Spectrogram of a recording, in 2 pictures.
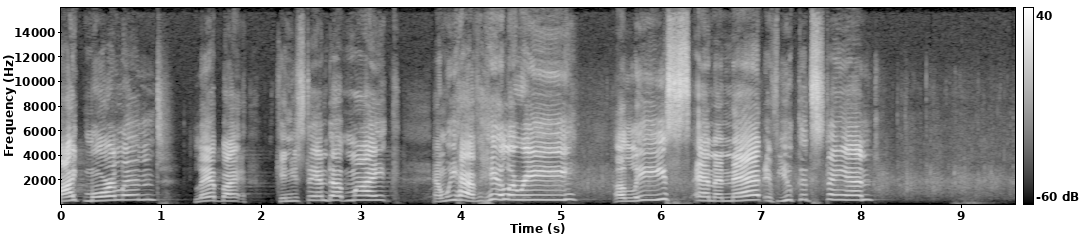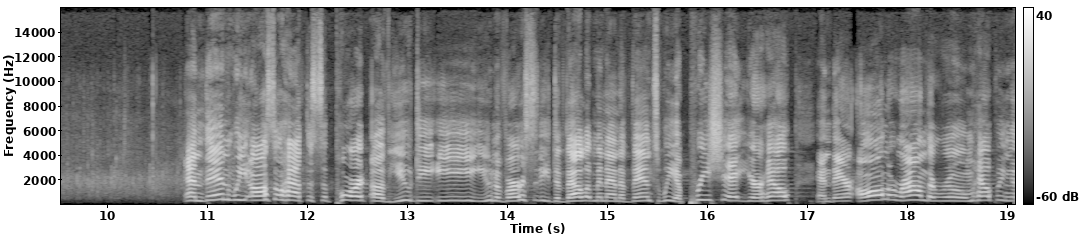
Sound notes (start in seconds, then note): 8.5 audience appluading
